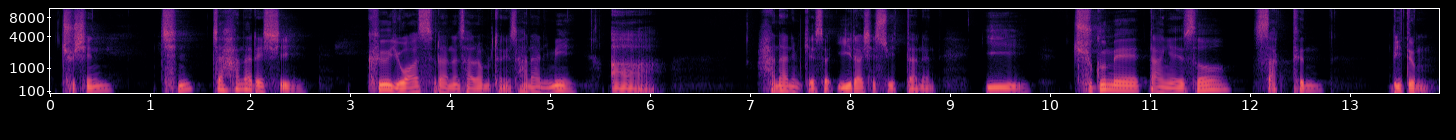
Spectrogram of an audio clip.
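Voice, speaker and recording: Animated Korean male pastor preaching. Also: sits low, dry recording, clean studio sound. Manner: lively, conversational, teasing the congregation. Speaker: senior pastor. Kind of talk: sermon to a youth service.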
